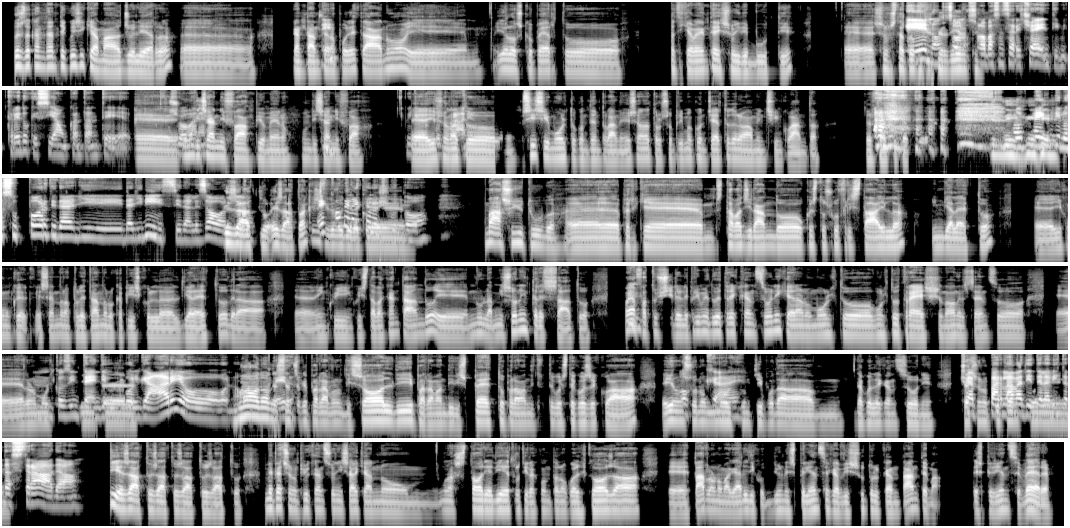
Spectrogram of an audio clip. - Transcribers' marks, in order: laughing while speaking: "per"; laughing while speaking: "Ah!"; chuckle; laughing while speaking: "Quindi"; chuckle; in English: "freestyle"; in English: "trash"; "Cioè" said as "ceh"
- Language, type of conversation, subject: Italian, podcast, Qual è il tuo album preferito e quando l'hai scoperto?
